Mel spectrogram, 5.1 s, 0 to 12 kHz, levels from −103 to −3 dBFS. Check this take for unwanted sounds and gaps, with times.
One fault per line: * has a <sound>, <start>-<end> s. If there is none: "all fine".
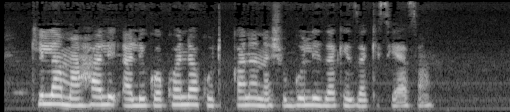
* has a dropout, 2.2-2.3 s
